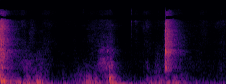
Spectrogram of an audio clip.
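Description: Cloth rustling as a dark piece of fabric is pulled over a person's head, with two short, sharp swishes, one at the start and one near the end.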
